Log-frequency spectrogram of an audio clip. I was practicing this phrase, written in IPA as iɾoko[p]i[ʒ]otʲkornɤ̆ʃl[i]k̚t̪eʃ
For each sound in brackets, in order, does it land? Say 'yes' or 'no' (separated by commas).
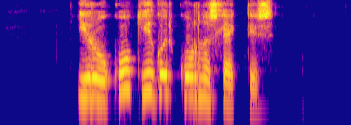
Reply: no, no, no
